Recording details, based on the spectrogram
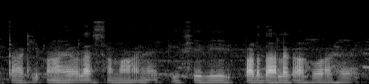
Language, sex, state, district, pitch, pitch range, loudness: Hindi, male, Bihar, Gopalganj, 95 Hz, 95-100 Hz, -28 LUFS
